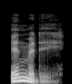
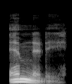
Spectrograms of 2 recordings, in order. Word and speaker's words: enmity: correct deia not diptheria enmity I was well into my 20s before I realized that this word was neither pronounced nor spelled emnity fuchsia commonly misspelled fuchsia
